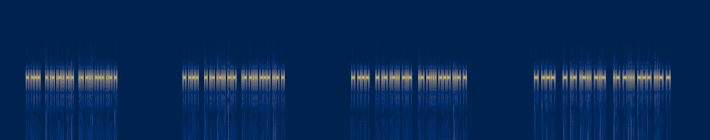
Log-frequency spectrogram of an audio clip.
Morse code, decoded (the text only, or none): TO TALK ABOUT TO TALK ABOUT TO TALK ABOUT TO TALK ABOUT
